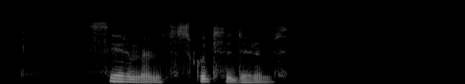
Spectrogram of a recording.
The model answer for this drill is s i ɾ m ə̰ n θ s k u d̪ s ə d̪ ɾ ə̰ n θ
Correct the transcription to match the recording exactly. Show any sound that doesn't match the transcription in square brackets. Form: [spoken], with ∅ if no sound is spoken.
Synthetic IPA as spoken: s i ɾ m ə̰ [m] θ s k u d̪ [θ] ə d̪ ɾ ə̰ [m] θ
